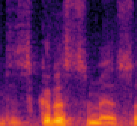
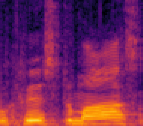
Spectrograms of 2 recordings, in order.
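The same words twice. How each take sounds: First: Christmas with a silent t: kris-mes; right pronunciation. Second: क्रिस्टमास with the t sounded: kris-t-maas; wrong pronunciation. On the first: Teacher correcting students, Christmas as kris-mes. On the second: Teacher showing students the wrong way, kris-t-maas. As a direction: sound the t in क्रिस्टमास, long final aa. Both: Shown as a demonstration. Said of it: "इसको क्रिस्टमास नहीं पढ़ते हैं".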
